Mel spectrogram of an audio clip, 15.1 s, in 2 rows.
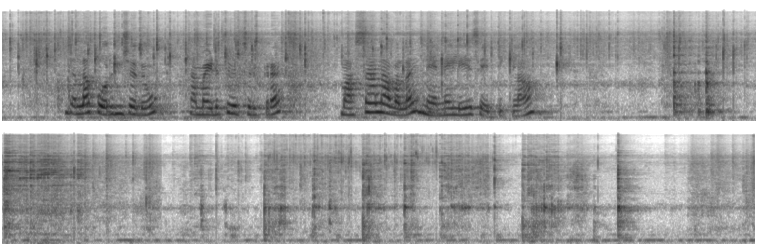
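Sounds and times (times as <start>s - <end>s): spices sizzling in hot oil: 0.0s - 15.0s
steel spoon scraping a pot: 10.2s - 13.8s.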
